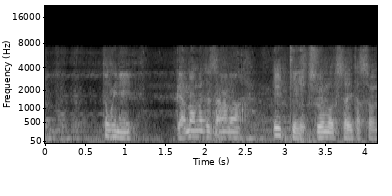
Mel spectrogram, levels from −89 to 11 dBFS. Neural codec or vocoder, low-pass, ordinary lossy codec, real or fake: codec, 16 kHz, 1.1 kbps, Voila-Tokenizer; 7.2 kHz; none; fake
